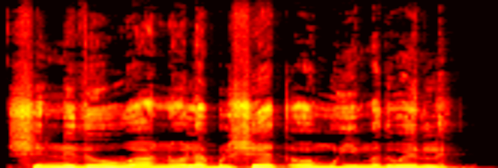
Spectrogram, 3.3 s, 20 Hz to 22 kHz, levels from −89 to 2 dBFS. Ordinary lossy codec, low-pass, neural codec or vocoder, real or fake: none; none; none; real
